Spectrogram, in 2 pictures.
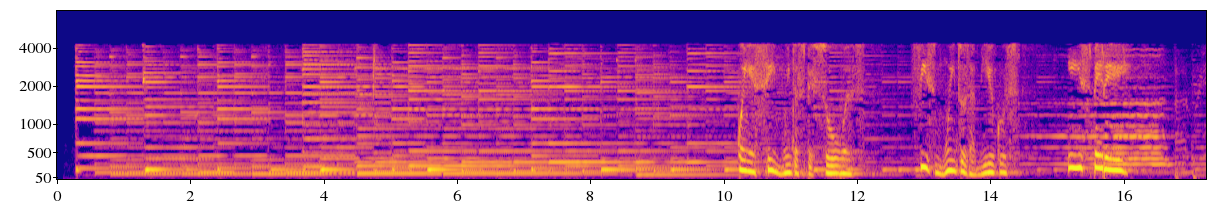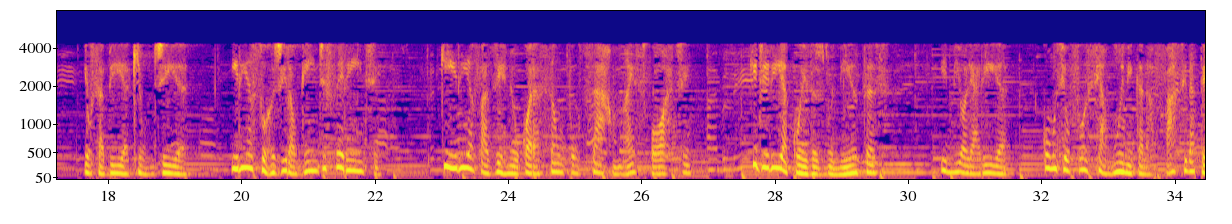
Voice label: Inicio de Namoro Feminino; Telemensagens; Telemensagens 2017

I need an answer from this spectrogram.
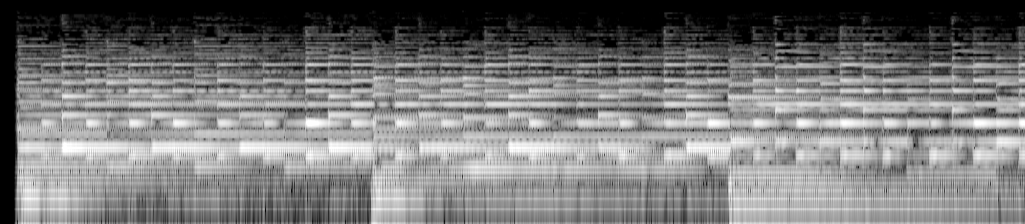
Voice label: Dia Internacional da Mulher Neutro Masculino; Telemensagens 2017

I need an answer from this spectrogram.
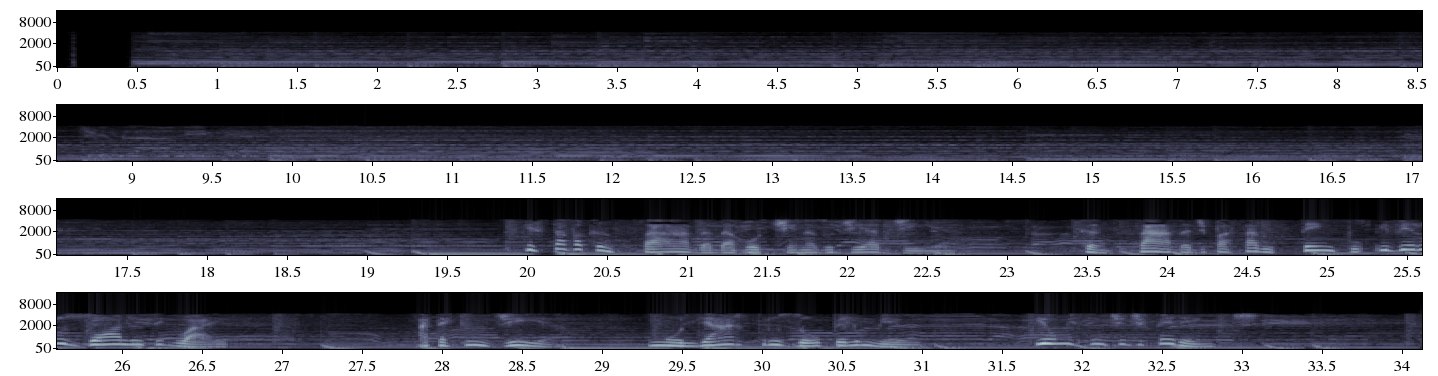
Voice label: Te Quero FEM; Telemensagens; Conquistas Cantadas paqueras; Telemensagens 2017

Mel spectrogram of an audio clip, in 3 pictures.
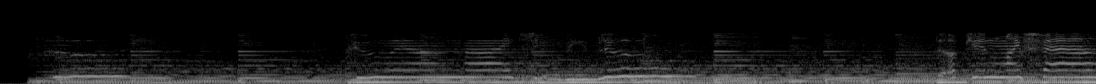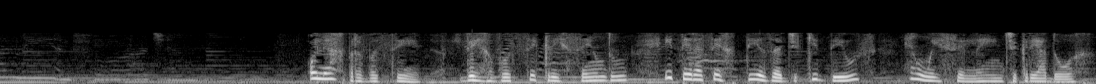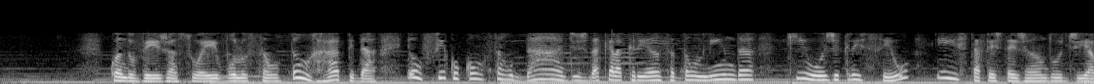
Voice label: Sobrinho (a) Adolescente Feminino; Aniversário Infantil; Telemensagens

